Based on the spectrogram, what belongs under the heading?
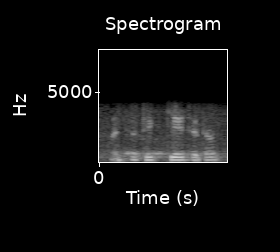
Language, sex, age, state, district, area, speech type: Maithili, female, 18-30, Bihar, Purnia, rural, conversation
